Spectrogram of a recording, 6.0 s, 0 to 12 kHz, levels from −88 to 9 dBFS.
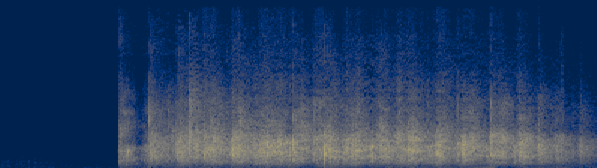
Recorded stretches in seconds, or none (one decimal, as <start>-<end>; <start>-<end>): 0.0-0.8; 1.5-2.6; 5.4-6.0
